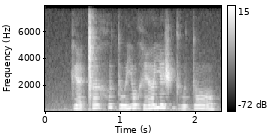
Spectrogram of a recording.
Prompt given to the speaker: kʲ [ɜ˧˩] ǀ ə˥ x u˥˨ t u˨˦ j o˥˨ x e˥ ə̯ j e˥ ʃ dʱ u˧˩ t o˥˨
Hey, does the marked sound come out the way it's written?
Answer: yes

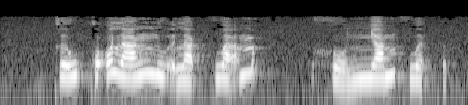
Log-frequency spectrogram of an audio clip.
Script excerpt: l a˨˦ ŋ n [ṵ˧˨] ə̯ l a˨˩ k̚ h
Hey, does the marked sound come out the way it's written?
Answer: yes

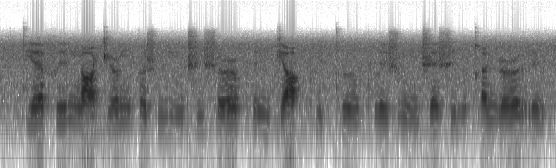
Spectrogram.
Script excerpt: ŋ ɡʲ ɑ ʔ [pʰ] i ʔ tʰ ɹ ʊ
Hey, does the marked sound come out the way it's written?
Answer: yes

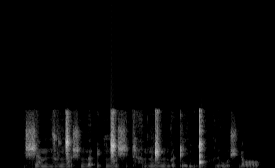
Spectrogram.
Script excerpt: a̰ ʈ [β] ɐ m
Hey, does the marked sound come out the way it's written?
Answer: no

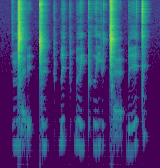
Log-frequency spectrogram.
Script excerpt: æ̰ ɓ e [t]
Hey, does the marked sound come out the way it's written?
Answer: yes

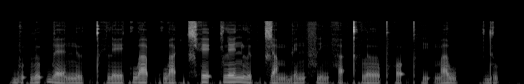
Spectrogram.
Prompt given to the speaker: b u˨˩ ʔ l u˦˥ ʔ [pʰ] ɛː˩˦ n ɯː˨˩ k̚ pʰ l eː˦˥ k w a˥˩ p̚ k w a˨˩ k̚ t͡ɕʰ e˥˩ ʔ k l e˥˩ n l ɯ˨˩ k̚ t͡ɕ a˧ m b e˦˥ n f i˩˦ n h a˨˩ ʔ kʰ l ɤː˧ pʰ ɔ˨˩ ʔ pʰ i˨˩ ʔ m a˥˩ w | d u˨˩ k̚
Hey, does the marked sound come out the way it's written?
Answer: no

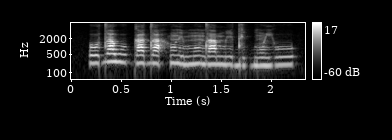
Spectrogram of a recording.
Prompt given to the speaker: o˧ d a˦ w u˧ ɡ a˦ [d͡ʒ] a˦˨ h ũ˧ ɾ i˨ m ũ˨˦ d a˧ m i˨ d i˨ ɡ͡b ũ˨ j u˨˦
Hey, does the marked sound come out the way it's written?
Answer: no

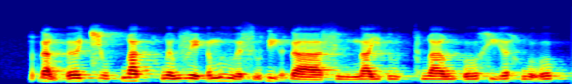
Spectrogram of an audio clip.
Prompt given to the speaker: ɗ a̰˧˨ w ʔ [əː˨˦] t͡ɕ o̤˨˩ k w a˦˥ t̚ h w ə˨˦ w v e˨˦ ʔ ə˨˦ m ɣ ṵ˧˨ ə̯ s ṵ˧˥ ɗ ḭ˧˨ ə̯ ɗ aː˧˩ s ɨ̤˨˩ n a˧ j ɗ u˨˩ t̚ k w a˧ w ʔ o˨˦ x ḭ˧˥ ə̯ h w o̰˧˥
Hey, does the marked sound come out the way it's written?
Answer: yes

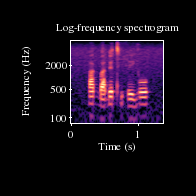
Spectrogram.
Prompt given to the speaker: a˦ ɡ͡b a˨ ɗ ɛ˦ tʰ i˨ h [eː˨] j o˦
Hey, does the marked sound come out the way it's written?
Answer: yes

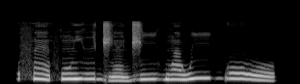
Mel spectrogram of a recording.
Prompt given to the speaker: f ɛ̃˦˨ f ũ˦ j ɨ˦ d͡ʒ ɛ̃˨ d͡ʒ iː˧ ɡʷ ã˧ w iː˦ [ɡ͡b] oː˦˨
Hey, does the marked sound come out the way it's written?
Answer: yes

